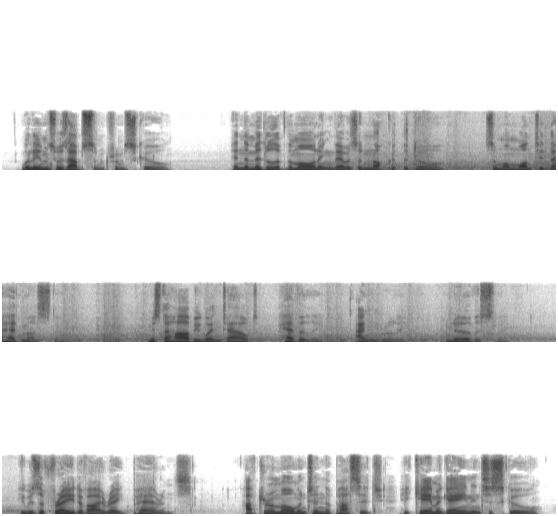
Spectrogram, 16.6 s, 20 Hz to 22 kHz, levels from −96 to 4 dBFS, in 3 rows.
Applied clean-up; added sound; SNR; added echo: none; Train; 15 dB; none.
